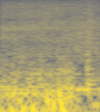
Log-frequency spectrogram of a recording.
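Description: Dense, steady rain noise on a street of closed stores fills the short stretch, a broad hiss with a low rumble underneath and no voices.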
